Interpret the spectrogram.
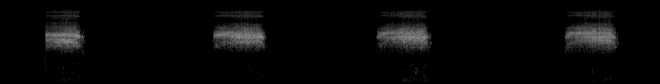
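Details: Barn owl, recorded 24 September 2015 as a parent delivers food to owlet number four: four harsh, broadband hissing screeches, each about half a second, spaced roughly 1.7 seconds apart, with silence between.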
